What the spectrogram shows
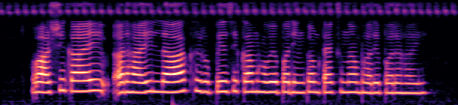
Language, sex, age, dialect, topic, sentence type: Magahi, female, 60-100, Central/Standard, banking, statement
